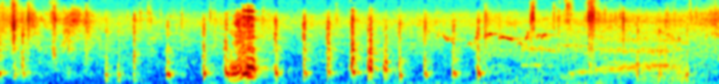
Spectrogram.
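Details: Chicken calling to hens: clipped, separate clucks spaced irregularly, with one louder, drawn-out squawk early on, then faint whistled notes and a soft tonal call near the end.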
